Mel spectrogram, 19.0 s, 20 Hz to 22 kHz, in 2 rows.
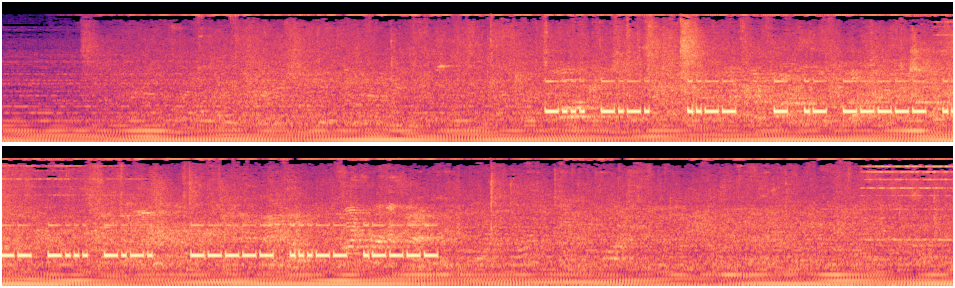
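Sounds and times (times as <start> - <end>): rapid electronic beeps: 5.4 - 13.9.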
